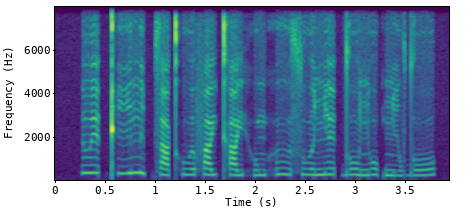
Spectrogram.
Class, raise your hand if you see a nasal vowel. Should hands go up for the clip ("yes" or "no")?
no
